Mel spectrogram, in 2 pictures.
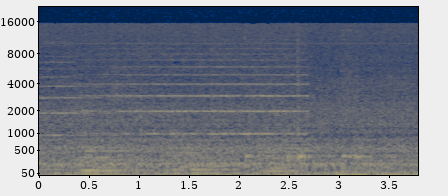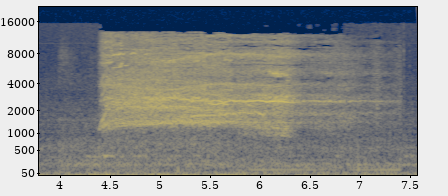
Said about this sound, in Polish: A na niebie Słyszycie wrzask. Na ziemię. Na ziemię.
